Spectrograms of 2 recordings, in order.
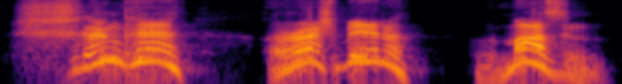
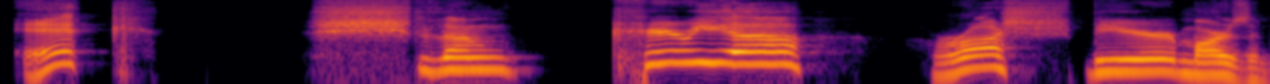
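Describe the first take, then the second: First: The name is said with a German accent. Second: The name is said with an English accent.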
